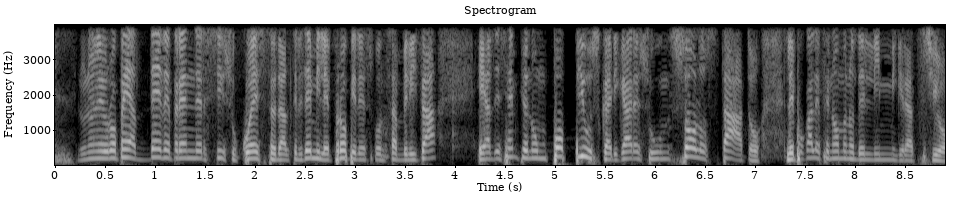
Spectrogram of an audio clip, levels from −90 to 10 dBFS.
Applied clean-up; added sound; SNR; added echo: none; none; none; none.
